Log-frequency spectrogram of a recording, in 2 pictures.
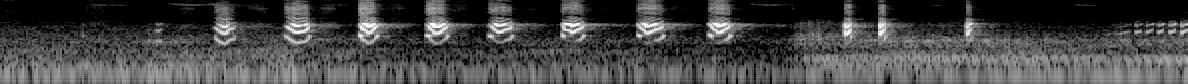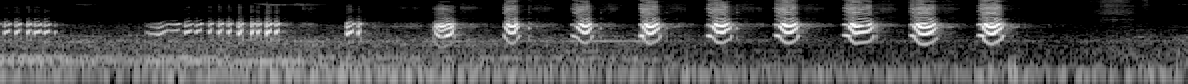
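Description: Turkey pot call with an aluminum surface, played with a solid acrylic striker with a snakewood top, imitating a hen turkey. It gives a run of about eight yelps, three quick clucks, two short purrs, then a second, longer run of about eleven yelps. The call plays well on aluminum.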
